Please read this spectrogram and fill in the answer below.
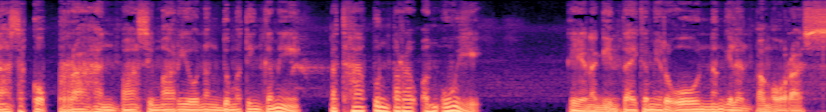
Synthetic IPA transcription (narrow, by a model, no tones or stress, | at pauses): naːsɐkopɾaːɦɐnpɐsɪmaɾjo̞nɐŋd̪ʊmɐt̪ɪŋkɐmi | ʔɐt̪haːponpɐɾawʔɐŋʔuːjɪ̰ | kɐja̰nɐ̰ɡ̚hɪ̰nt̪ajkɐmiɾo̰ʔo̞nːɐŋɪlanpɐ̰ŋʔo̞̰ːɾɐ̰s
